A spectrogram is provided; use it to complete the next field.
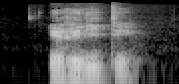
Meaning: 1. heredity (transmission of genetic features) 2. succession (to a throne or office)
- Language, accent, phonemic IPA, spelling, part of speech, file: French, France, /e.ʁe.di.te/, hérédité, noun, LL-Q150 (fra)-hérédité.wav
